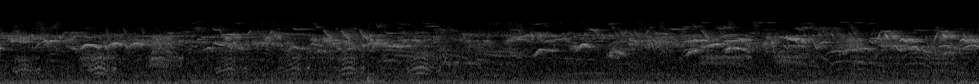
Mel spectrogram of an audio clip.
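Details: Birds singing in ancient woodland in Cornwall, UK; a dense chorus of many overlapping high chirps, trills and twitters from several birds at once over steady soft forest background noise.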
